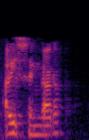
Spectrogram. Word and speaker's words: Isengard: O, por ejemplo, Isengard, que sí sería correcto, yo creo, pronunciar Isengard, porque es, es inglés antiguo, es anglosajón.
